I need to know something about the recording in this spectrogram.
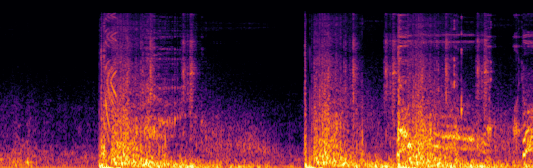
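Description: A shotgun fires in loud, booming blasts.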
